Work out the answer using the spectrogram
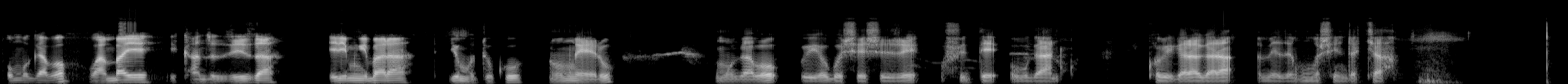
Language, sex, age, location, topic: Kinyarwanda, male, 36-49, Kigali, government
